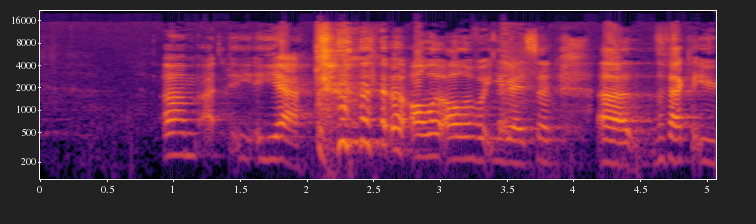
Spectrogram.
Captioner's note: chuckles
